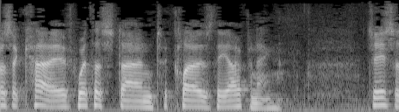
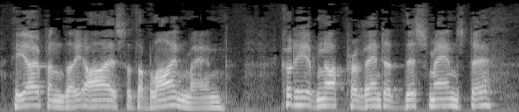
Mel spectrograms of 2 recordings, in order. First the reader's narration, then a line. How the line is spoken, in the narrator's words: Still sighing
